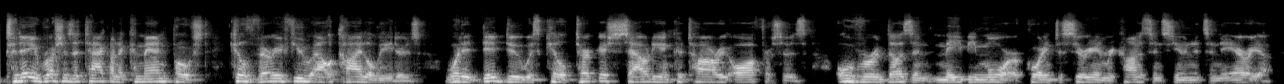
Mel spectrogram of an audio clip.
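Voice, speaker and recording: A man's voice: mid-range voice, steady tone, normal speed, hardly any pauses. A man co-hosts a discussion show with off-the-cuff commentary. He is emphatic and tends to restate his points in short, repeated phrases. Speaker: co-host of a talk show. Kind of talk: unscripted political commentary.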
